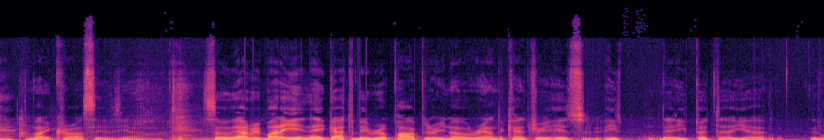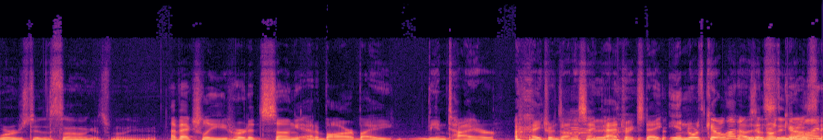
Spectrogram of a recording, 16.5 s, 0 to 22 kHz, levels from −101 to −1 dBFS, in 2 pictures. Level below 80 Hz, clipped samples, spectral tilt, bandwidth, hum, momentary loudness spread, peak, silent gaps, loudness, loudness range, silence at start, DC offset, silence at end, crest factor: -44 dBFS; under 0.1%; -6 dB/octave; 16.5 kHz; none; 10 LU; -6 dBFS; none; -25 LUFS; 5 LU; 0 s; under 0.1%; 0 s; 18 dB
